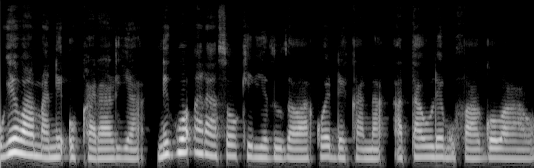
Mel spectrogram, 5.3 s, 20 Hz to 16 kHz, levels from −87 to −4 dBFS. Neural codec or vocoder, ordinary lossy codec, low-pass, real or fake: codec, 44.1 kHz, 7.8 kbps, Pupu-Codec; none; 14.4 kHz; fake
